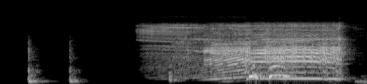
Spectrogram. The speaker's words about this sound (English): Need a cow noise, darling. A cow noise.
